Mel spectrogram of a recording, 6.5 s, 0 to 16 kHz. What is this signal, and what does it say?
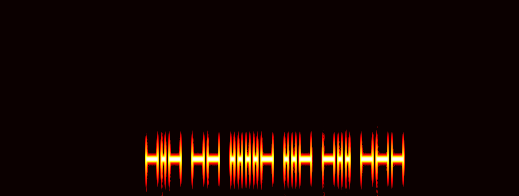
Morse code, heard as a keyed tone, about 25 wpm, 700 Hz. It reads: KM4UDO
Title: USA Call Signs - 6 Characters - Repeated 2x - 25wpm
